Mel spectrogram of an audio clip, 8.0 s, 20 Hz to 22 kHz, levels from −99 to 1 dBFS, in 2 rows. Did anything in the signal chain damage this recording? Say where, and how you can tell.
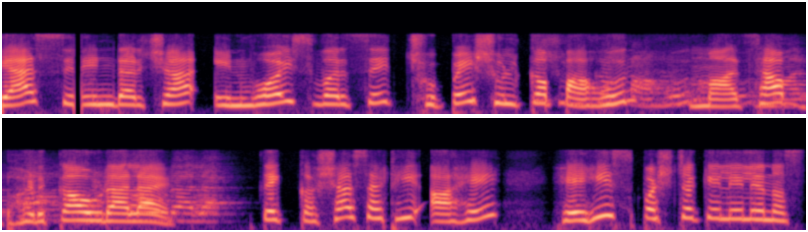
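Yes. At 0.36 s a hard-edged hole of silence cuts into the speech, and when it resumes at 0.42 s it comes back with some roughness that settles over a few tens of milliseconds. This is packet loss on an ADPCM call, at the network stage. About 40 ms of audio went missing, which fits roughly two packets. Because ADPCM codes differences from a running prediction, the receiver's predictor and step size no longer matched the sender's when the audio resumed.

From 2.66 s to 5.26 s each word comes round again about 0.3 s later, thinner and more ringing each time. The strongest repeats reach about 13 dB below the direct speech. This is feedback echo between two devices, a fault in call processing and the room. Two devices in the same room were on the call, and each microphone picked up what the other device played. 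Each device's echo canceller only removes its own playback, so the loop went unsuppressed.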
